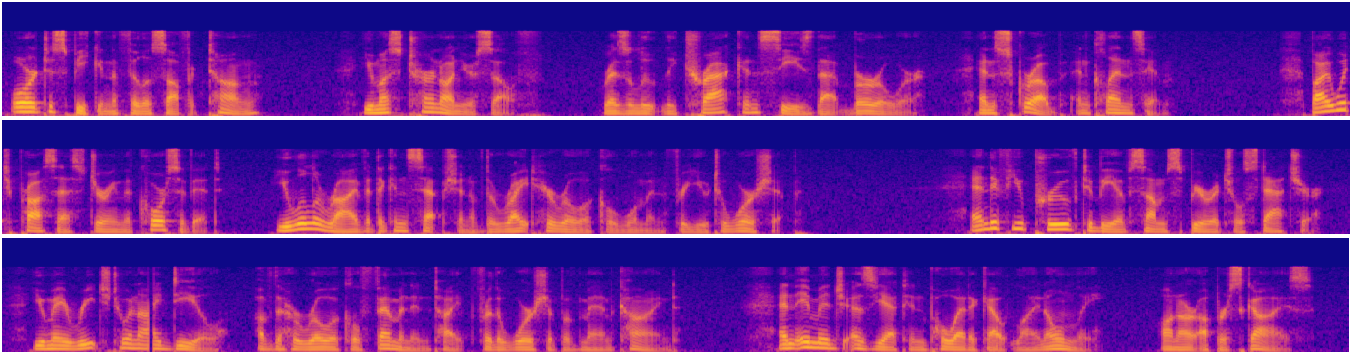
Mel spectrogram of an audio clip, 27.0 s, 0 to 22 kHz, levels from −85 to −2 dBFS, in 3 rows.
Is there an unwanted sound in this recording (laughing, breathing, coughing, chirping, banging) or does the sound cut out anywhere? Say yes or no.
yes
